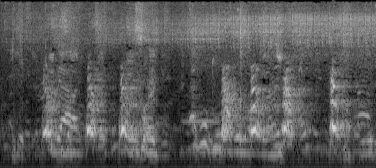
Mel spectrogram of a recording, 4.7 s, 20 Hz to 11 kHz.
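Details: Corgis at play during a corgi meetup at Millbrook Exchange dog park in Raleigh on August 3, 2013, with about 30 corgis and friends present; short, sharp barks come in bursts roughly every half second to second, with human voices throughout.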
